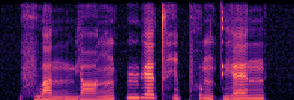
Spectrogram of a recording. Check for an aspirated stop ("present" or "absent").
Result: present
